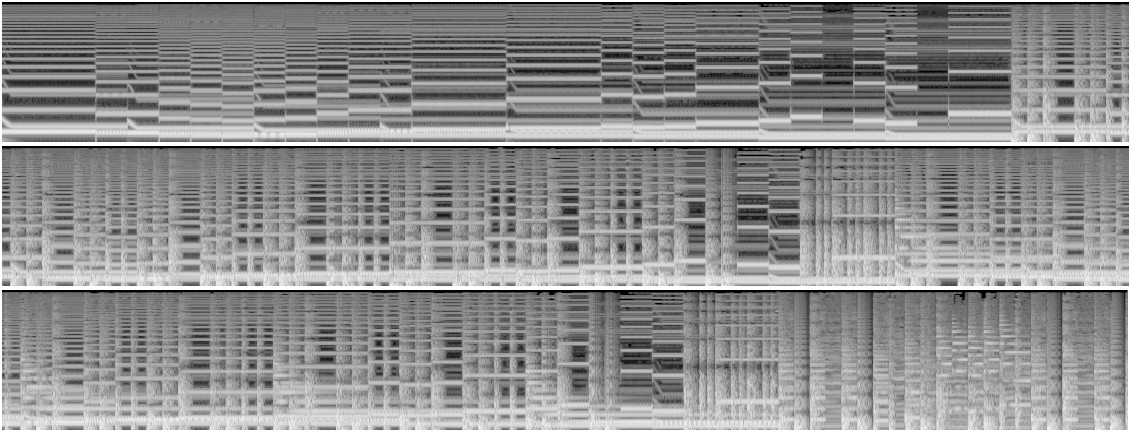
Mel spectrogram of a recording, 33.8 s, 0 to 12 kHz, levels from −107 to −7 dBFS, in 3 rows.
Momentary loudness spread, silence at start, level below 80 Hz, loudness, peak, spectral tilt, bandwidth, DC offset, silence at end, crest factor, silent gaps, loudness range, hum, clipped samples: 3 LU; 0 s; -30 dBFS; -19 LUFS; -6 dBFS; -6 dB/octave; 11.5 kHz; under 0.1%; 0.05 s; 12 dB; none; 3 LU; none; under 0.1%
